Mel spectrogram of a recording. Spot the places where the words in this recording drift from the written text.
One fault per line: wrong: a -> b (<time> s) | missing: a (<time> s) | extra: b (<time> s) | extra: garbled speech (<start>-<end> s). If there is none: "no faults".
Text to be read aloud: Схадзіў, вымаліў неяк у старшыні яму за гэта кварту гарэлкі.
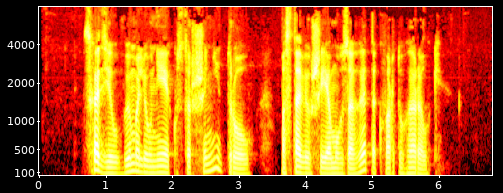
extra: дроў паставіўшы (2.9 s)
